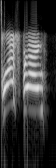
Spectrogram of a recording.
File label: throwing flashbang, vo fem; agents; Source Model Packs; Counter Strike Model Pack; CS2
